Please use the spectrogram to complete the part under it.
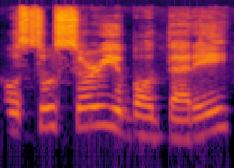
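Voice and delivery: put-on a light jokey Canadian accent saying sorry; mock Canadian apology. Joking about Canadian politeness, hammed-up Canadian accent. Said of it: "'Cause that's the Canadian spirit".

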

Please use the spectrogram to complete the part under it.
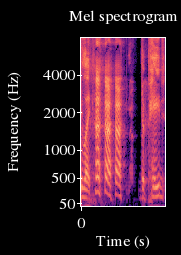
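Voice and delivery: drawn-out words through laughter; laughing. Real, not acted. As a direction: laugh while slowly stretching it. Laughing over his own story.

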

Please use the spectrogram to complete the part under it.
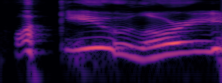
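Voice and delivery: squeaky high cartoonish taunt; high mocking squeal. Mocking Michael taunting Lori, high squeaky voice.

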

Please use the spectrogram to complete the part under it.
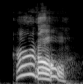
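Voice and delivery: very high, loud shrill cry; shrill call. A narrator's reading. Boy calls to the colonel, very high and loud. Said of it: "Benjamin called shrilly".

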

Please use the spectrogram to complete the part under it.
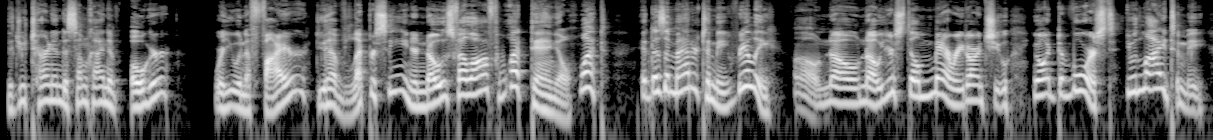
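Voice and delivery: loud, high, accusing outburst; angry and hurt. Acted. Dorothy shouting at Daniel over text, angry and hurt. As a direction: hurl the questions at him, rising in fury. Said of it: "She was angry and hurt".

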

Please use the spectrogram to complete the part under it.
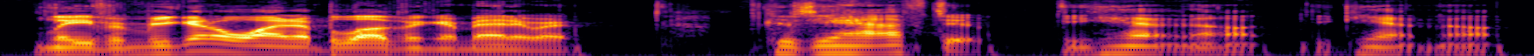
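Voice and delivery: usual speaking voice

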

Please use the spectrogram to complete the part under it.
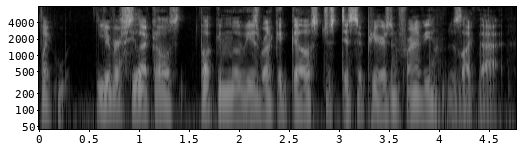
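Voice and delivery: ordinary talk

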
